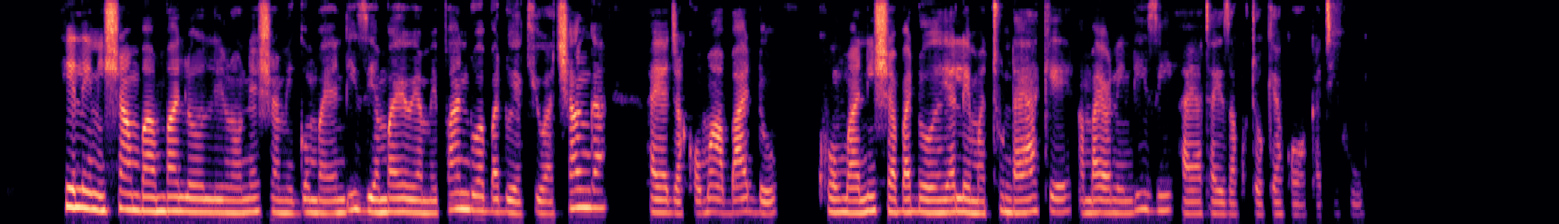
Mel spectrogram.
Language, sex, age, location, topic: Swahili, female, 25-35, Kisumu, agriculture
